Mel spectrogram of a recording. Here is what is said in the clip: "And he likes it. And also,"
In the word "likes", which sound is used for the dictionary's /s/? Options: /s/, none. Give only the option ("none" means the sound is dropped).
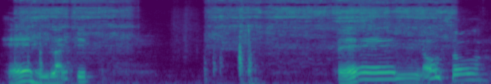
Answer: none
